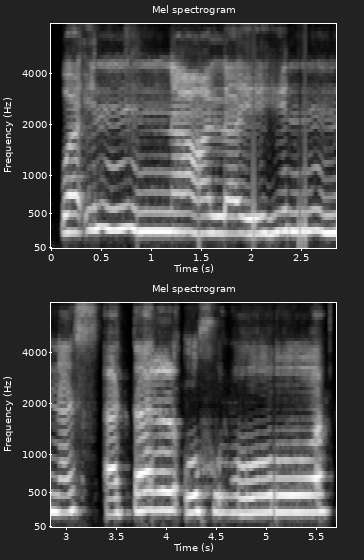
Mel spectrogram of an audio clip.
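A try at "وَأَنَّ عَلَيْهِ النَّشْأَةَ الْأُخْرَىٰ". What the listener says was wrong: Wa anna bukan wa inna. Ibu itu wa anna bukan wa inna.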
